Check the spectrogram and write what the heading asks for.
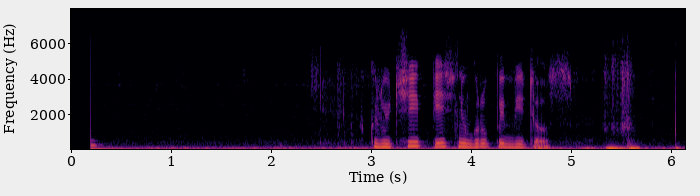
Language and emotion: Russian, neutral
